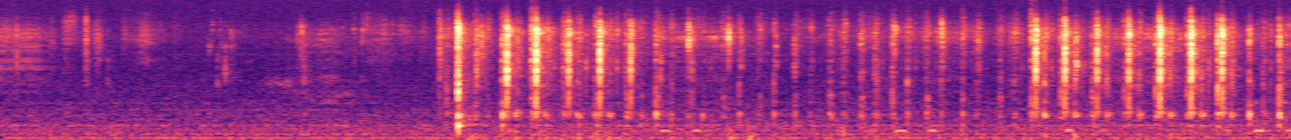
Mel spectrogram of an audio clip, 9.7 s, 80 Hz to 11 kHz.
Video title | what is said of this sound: lets paint part 4 | As you can hear, got some agitators in there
